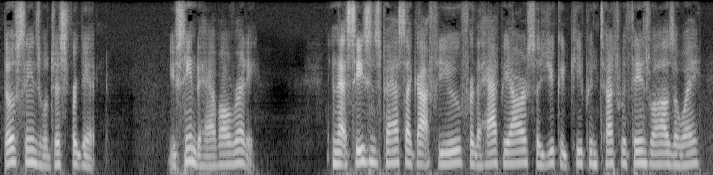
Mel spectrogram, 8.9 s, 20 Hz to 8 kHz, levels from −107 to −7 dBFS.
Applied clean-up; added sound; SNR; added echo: neural mask model Resemble Enhance denoiser.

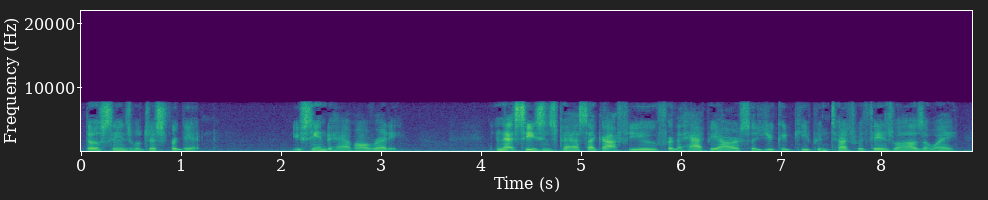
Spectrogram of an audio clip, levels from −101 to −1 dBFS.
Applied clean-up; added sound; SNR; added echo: none; none; none; none.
